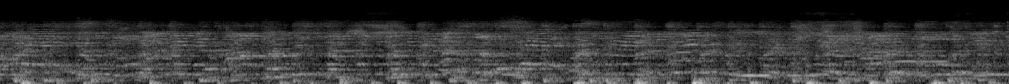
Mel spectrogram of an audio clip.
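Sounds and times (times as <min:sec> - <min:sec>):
dance music with bass beat: 0:00.0 - 0:10.0.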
